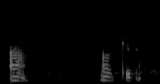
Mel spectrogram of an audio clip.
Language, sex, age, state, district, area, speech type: Malayalam, female, 18-30, Kerala, Wayanad, rural, conversation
